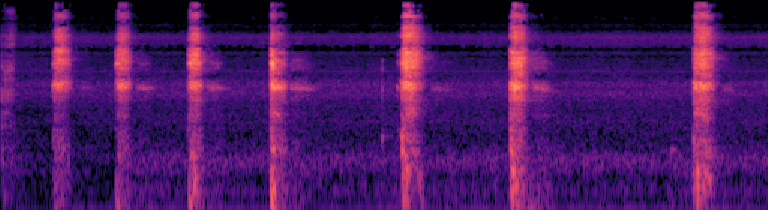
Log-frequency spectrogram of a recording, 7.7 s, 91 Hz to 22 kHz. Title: sneeze 51-60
